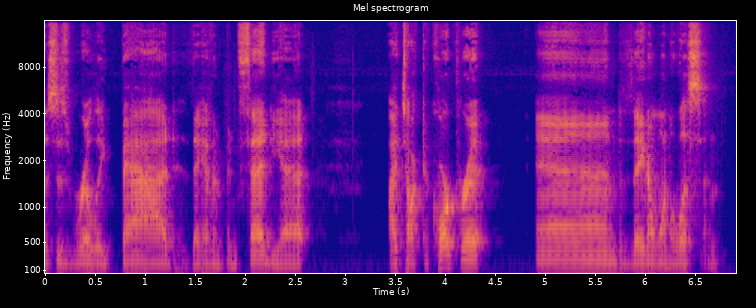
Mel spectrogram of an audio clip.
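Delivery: drawn-out, play-acted, sarcastic grumble. Retelling a ride video where the raptor handler complains: imitating sarcastic Owen. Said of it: "a really sarcastic Owen".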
